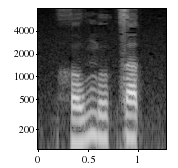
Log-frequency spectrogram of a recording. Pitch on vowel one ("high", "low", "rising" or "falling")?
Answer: rising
